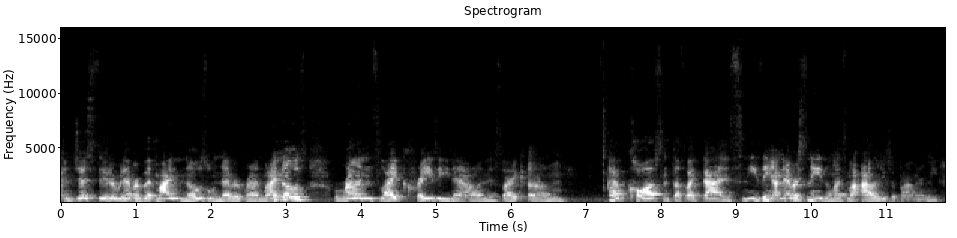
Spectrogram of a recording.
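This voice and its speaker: A woman's voice: mid-range voice, fairly bright tone. A young woman vlogger with a stuffy nose, chatting casually and rambling with lots of "like" and "y'all". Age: young adult. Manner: rambling, filler-heavy, frequent "like" and "y'all". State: stuffy nose, sick with a cold-like illness. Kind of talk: casual chat to camera. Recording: echoey room, voice a bit far from mic.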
